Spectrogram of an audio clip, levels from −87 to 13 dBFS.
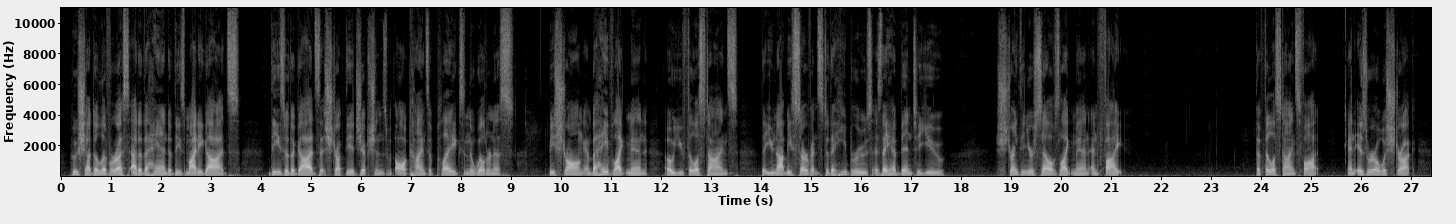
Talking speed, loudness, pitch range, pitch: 140 wpm, -23 LUFS, 100-125 Hz, 110 Hz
